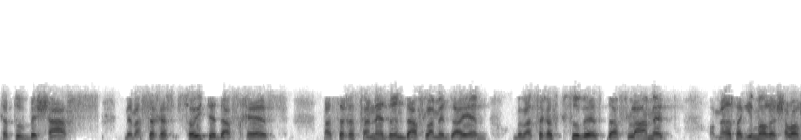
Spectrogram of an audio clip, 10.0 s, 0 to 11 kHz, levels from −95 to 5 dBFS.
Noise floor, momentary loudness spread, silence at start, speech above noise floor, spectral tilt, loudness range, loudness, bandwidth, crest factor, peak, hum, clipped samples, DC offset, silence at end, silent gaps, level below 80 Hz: -55 dBFS; 10 LU; 0 s; 30 dB; -9 dB/octave; 2 LU; -25 LUFS; 4.4 kHz; 18 dB; -8 dBFS; none; under 0.1%; under 0.1%; 0 s; none; -68 dBFS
